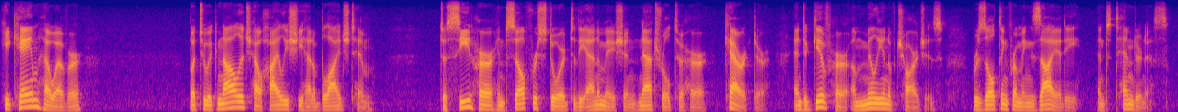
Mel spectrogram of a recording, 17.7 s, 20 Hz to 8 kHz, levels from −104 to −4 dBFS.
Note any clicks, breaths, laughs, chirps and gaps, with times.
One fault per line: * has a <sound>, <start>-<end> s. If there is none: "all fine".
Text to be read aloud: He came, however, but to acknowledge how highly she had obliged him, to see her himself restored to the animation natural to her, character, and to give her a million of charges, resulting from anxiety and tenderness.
all fine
